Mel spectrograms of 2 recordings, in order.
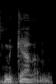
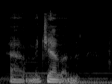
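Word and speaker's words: Magellan: I think it's Portuguese, but in Europe it's pronounced with a hard G. In the US it's been softened to a soft G. So mellin, but in the UK it's Muelan.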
